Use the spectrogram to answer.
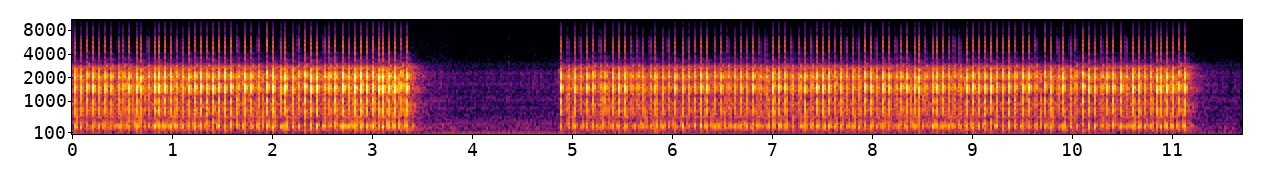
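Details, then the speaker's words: Single-fiber EMG: rapid, crisp, slightly varying clicking discharges; mean interpotential interval 480 microseconds, MCD and MSD both 10 microseconds, jitter 10 microseconds, which is normal jitter. "the mean in a potential interval is 480 microseconds both MCD and MSD are ten microseconds the jitter is recorded as 10 microseconds"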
